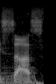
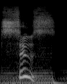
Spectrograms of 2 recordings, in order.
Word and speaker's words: sus: sus and will be sus forever more now you guys were trying to convince me last time you pronounced it Seuss it's sus I can't believe you confuse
